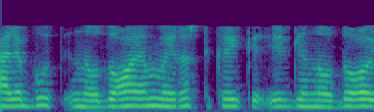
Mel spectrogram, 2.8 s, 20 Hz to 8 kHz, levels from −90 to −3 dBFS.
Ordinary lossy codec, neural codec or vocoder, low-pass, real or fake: AAC, 16 kbps; none; 7.2 kHz; real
